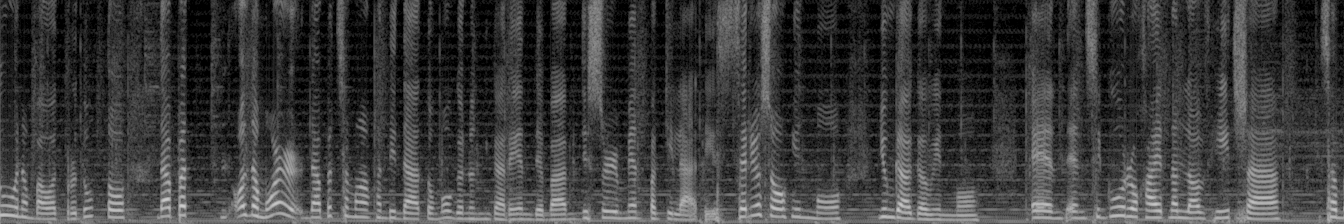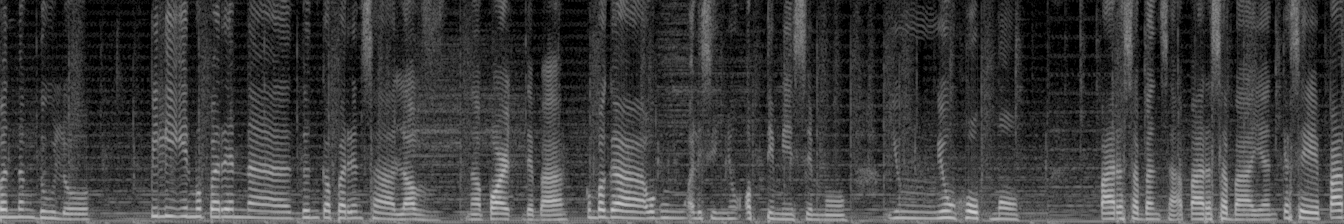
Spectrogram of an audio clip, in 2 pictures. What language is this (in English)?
Filipino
